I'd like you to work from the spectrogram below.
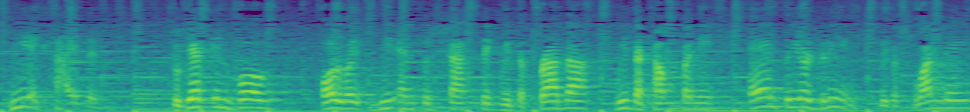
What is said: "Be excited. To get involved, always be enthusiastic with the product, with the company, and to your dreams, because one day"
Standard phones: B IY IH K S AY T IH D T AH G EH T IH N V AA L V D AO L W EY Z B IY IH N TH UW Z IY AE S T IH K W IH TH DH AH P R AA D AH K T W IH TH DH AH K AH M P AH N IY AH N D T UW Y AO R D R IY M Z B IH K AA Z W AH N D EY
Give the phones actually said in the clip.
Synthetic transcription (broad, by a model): B IY IH K S AY T IH D T AH G EH T IH N V AA L V D AO L W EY S B IY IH N T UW S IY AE S T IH K W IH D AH P R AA D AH K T W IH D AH K AH M P AH N IY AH N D T UW Y AO R D R IY M S B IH K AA S W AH N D EY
